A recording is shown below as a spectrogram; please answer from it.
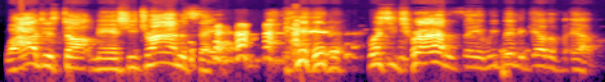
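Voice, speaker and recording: A man's voice: sits high, lively intonation, a little slow, crowd noise. A man in his forties, a guest husband, talking loosely and chuckling in casual chat. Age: 40s. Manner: talkative, chuckling, loose and informal. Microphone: video call. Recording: distant muffled video-call mic.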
